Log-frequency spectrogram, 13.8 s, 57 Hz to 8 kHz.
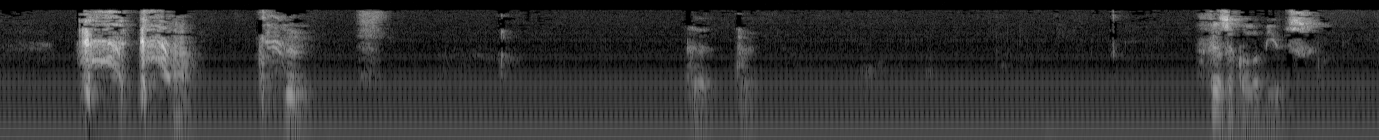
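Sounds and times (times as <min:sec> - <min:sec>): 
low steady mains hum: 0:00.0 - 0:13.7
person clearing a tickle from their throat: 0:00.8 - 0:02.0, 0:02.6 - 0:03.8, 0:06.8 - 0:07.7
speech: 0:12.2 - 0:13.2.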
